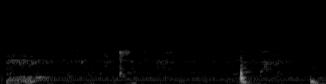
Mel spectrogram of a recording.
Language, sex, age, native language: Icelandic, female, 12, Polish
